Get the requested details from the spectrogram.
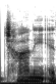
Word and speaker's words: Chani: I see Chani.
